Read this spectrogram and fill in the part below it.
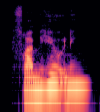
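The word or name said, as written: fremhævning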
